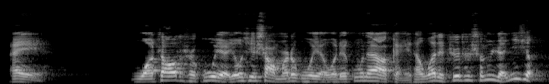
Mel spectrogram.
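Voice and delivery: put-on low-pitched old patriarch weighing things up; shrewd father reasoning. 周三爷暗自盘算试探女婿. (压低嗓音，精明盘算)

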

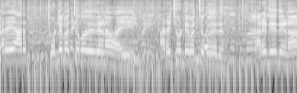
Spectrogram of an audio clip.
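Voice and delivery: high, loud laughing refusal; excited protest. Real, not acted. To the kids handing him chocolate, a high, loud protest.

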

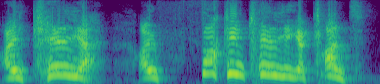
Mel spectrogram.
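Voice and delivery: high, loud screamed threat; repeated screaming. Retold or imitated. Schoolboy screams at the bully in his grip, furious scream. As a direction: scream it in a rage, drawing out the second threat. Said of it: "I screamed at him repeatedly".

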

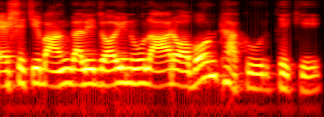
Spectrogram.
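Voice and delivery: measured, sustained poetry recital with drawn-out phrase endings; poem recitation. Acted. Teacher reciting the poem Amar Porichoy for students, in measured declamation. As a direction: declaim the verse slowly and evenly, pausing between couplets.

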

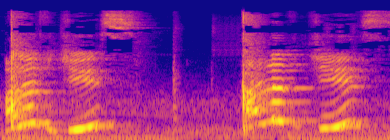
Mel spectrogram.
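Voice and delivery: exaggerated Scottish accent, high and loud. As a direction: belt it in a mock Scottish lilt. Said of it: "it sounds like when they say".

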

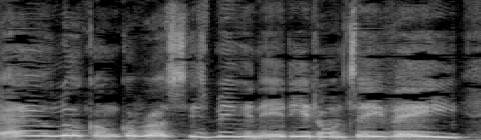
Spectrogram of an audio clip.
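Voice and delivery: put-on high childlike kid voices; high-pitched mock children; imitating nieces and nephews. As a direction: play the giggling nieces teasing uncle. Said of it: "They come in and they say".

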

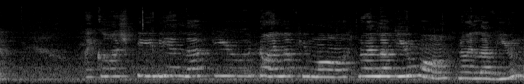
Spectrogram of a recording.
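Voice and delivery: soft, high mock sweetheart voice; mock lovey-dovey. Mocking roommate's late-night calls to boyfriend, soft high lovey-dovey. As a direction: imitate a lovesick phone call, high and hushed.

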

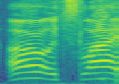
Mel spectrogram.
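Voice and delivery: ordinary delivery

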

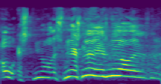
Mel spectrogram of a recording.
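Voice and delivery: unsure when to start talking; nervous. Retold or imitated. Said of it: "omdat je niet wist van".

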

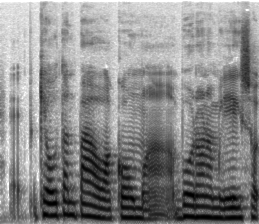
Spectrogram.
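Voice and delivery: normal talking voice

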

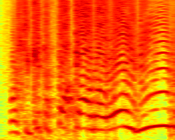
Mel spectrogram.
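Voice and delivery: high-pitched, indignant yell at a teammate; exasperated outburst. Real, not acted. Player to teammate blocking the way, exasperated outburst. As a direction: let irritation push the voice right up.

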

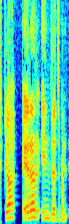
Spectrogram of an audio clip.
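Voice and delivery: ordinary talk, nothing marked

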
